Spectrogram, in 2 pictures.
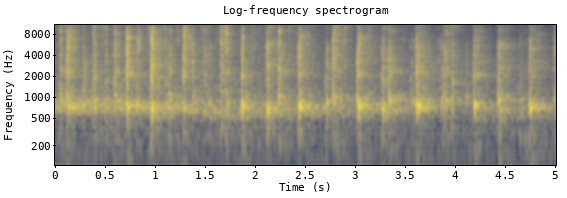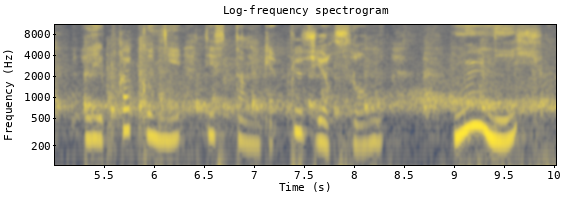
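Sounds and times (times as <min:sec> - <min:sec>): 
horse-drawn carriage hooves clopping at a walking pace: 0:00.0 - 0:10.0
speech: 0:05.3 - 0:10.0.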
